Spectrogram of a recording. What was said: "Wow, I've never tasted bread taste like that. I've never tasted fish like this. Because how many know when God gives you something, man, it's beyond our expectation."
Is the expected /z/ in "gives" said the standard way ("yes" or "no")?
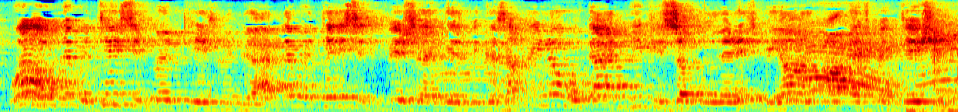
no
